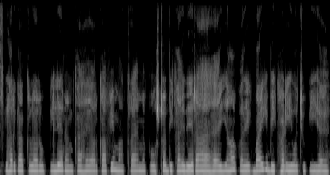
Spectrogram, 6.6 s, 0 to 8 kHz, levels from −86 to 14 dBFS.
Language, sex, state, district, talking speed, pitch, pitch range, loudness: Hindi, female, Jharkhand, Sahebganj, 235 wpm, 240 Hz, 235-245 Hz, -28 LUFS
